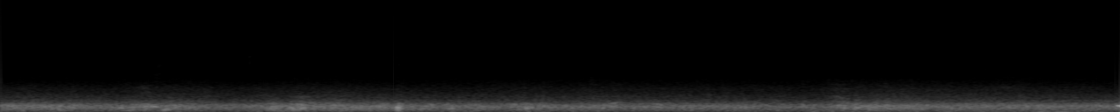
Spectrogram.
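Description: Steady, muffled wash of small surf breaking on the shore, with one short faint knock about four seconds in.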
